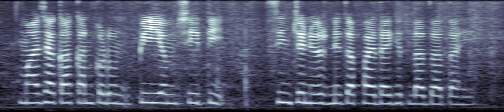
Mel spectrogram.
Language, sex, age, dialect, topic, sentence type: Marathi, female, 25-30, Northern Konkan, agriculture, statement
